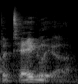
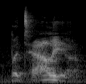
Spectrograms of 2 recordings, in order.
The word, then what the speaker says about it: Battaglia: Not Battaglia. Battaglia.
